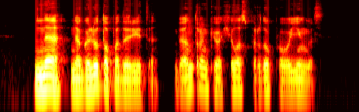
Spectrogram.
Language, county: Lithuanian, Vilnius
